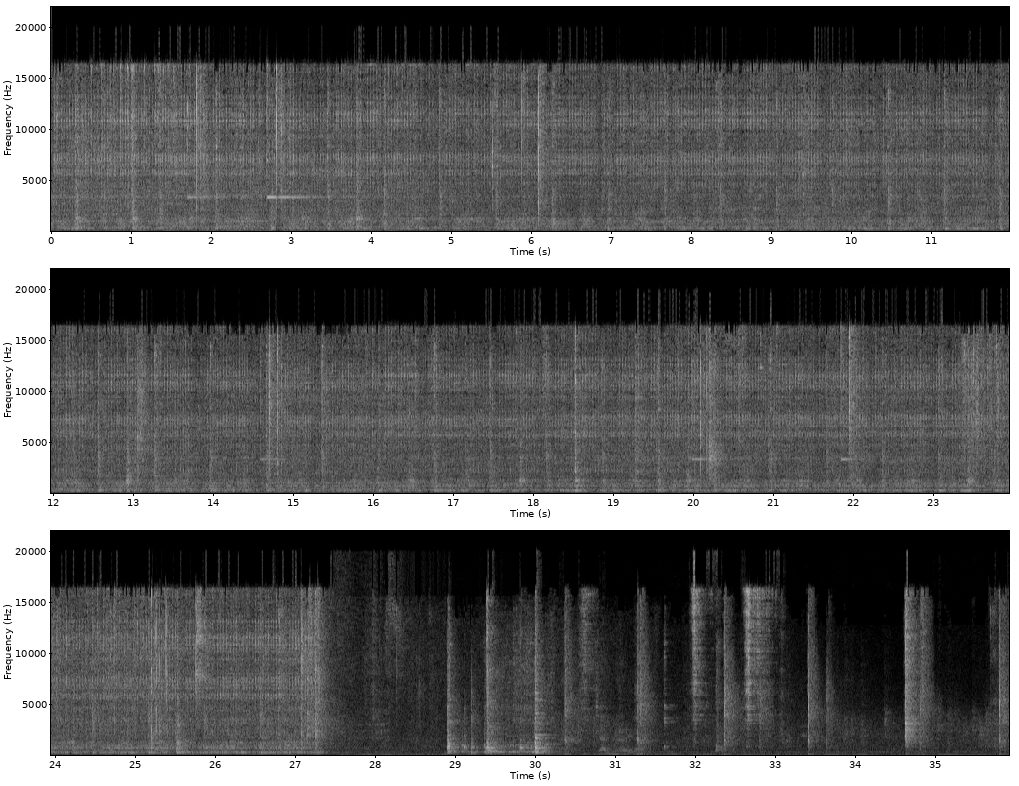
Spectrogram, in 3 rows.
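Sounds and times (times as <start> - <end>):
machine motor hum: 0.0 - 28.2.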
